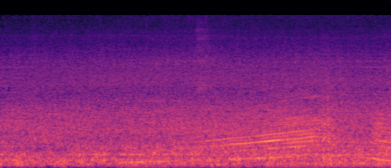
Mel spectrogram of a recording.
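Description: Ford Bronco returning from a test drive: a faint, low engine hum and whir over steady background noise, growing a little louder with a brief rising tone toward the end.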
